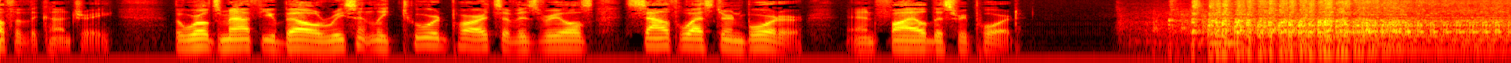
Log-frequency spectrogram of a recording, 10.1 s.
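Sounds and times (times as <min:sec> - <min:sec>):
speech: 0:00.0 - 0:06.9
heavy armored vehicle engine starting and idling: 0:07.4 - 0:10.0.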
